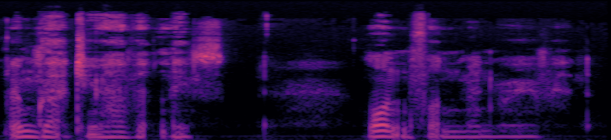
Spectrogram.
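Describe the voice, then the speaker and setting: Male actor as weary rebel villain for ASMR audio drama: husky, creaky, halting murmur, tender and gently teasing, very close and dry. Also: on the high side, monotone, dry recording, heavily acted. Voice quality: breathy, gravelly, often near a whisper. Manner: hesitant, halting, murmured with pauses.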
